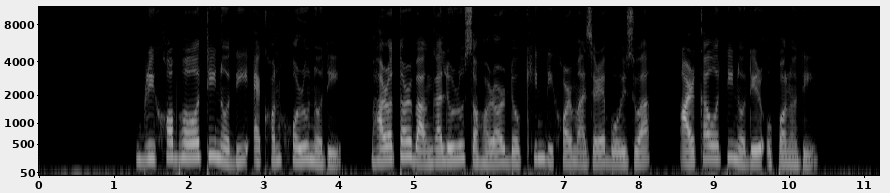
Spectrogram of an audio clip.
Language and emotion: Assamese, neutral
